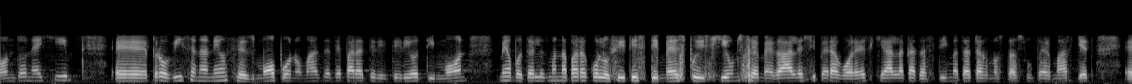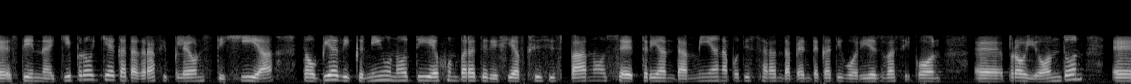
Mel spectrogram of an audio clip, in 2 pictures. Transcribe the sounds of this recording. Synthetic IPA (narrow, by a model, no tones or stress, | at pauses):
ond̪o̞ne̞çi | pɾo̞vise̞nɐne̞o̞θe̞zmo̞puo̞no̞mɐze̞t̪e̞pɐɾɐt̪iɾit̪iɾio̞t̪imo̞nme̞ɐpo̞t̪e̞le̞zmɐnɐpɐɾɐko̞luθit̪ist̪ime̞spuisçiunse̞me̞ɣɐle̞sipe̞ɾɐɣo̞ɾe̞sce̞ɐlːɐkɐt̪ɐst̪imɐt̪ɐt̪ɐɣno̞st̪ɐ̰supe̞ɾmɐɾce̞t̪st̪incipɾo̞ce̞kɐt̪ɐɣɾʔɐfiple̞o̞nst̪içiɐt̪ɐo̞piɐðikniuno̞t̪ie̞xunpɐɾɐt̪iɾiθiɐfksisispɐno̞se̞t̪ɾiɐnd̪ɐmiɐnɐpo̞t̪isːɐɾɐnd̪ɐpe̞nd̪e̞kɐt̪iɣo̞ɾie̞zvɐsiko̞n | pɾo̞io̞nd̪o̞n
